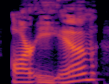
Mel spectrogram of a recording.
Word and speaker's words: reminisce: So most of you may be familiar with the word reminisce, but I was not aware that this is the way it's spelled. R-E-M-I-N-I-S-C-E, reminisce.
